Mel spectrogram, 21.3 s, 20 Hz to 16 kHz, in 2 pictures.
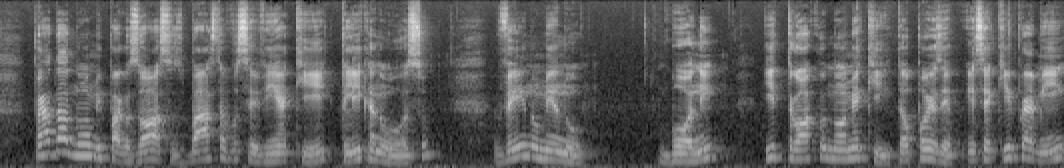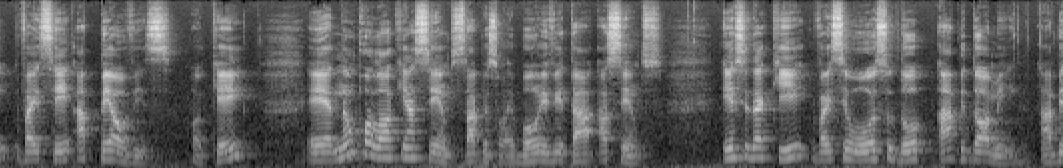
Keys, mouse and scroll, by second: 6.7 click, 8.6 click, 17.7 right click, 18.6 click.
